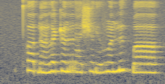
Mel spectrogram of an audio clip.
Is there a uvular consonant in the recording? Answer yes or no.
no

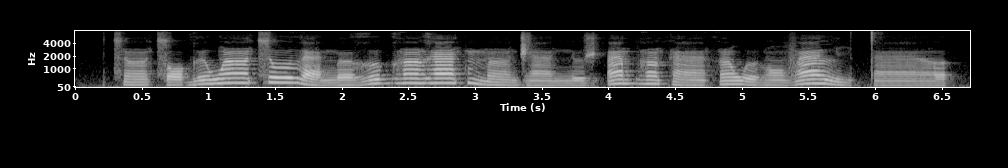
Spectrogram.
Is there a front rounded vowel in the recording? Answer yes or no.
yes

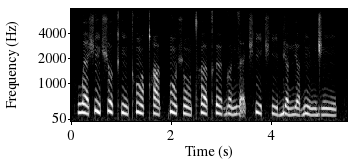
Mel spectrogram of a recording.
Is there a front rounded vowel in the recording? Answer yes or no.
yes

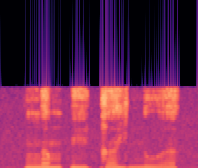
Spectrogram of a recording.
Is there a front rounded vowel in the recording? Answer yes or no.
no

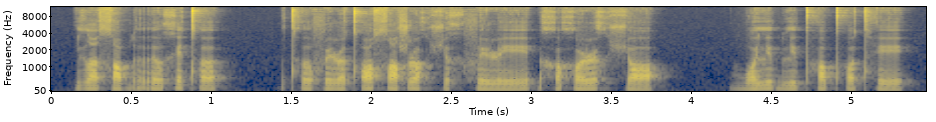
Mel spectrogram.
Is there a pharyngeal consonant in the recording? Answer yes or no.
no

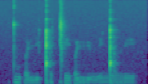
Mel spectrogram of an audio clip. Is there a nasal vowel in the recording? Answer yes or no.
no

